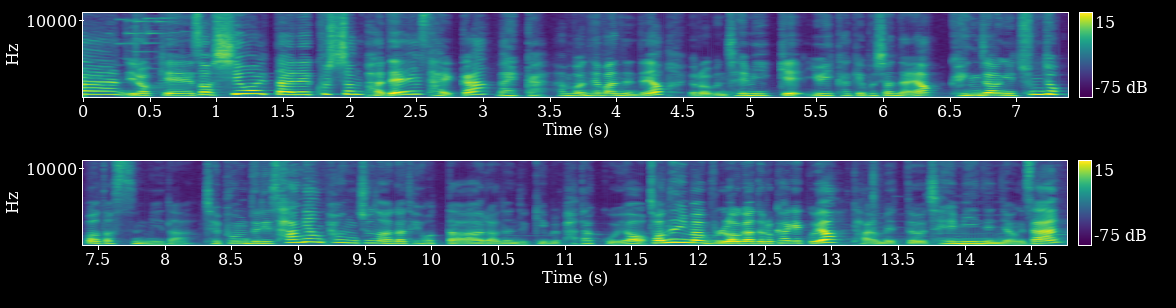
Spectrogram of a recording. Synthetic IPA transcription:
aniɾʌkʰe̞ːsʰʌɕʰiwʌɭt͈aɾe̞kʰuɕ͈ʌnpʰade̞sʰaɭk͈amaɭk͈ahambʌnɦe̞banːɯnde̞jojʌɾʌbunt͡ɕe̞miːk͈e̞juikʰaɡe̞boɕʰʌnːajokwe̞ŋd͡ʑaŋɦit͡ɕʰuŋd͡ʑʌk̚p͈ʌdas͈ɯmɲidat͡ɕe̞pʰumdɯɾisʰaŋjaŋpʰjʌŋd͡ʑunaɡadwe̞ʌt̚t͈aɾanɯnːɯk͈imɯɭpadak̚k͈ojot͡ɕʌnɯnimanmuɭːʌɡadoɾokʰaɡe̞t̚k͈ujotaɯme̞t͈ot͡ɕe̞miːnːɯnjʌŋsʰaŋ

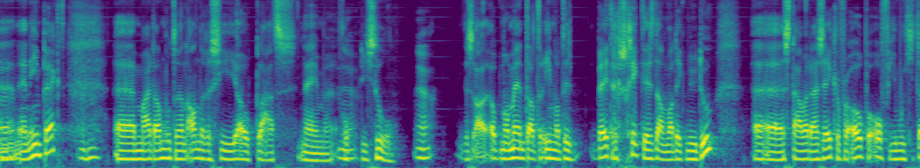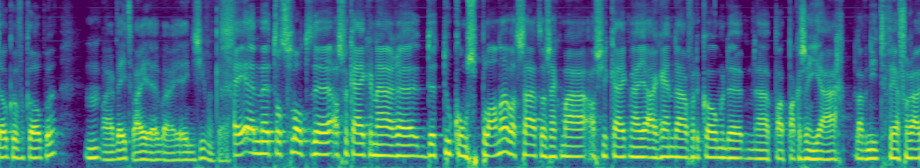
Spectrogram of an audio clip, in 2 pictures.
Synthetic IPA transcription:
nʔɛ̰nɪmpɛkt | əmaːɹdɑnmutərənʔɑ̰ndərəsiiowpla̰ːtsnejmənɔp̚distulˠ | døsɔ̰ptmomɛnt̚dɑtə̰ɹʔimɑntɪsbejtəɹχə̥sχɪk̚tɪzdɑnʋɑtɪknydu | staːnʋədaːɹzejkəɹvʊːɹʔowpə̰ʔɔfjəmutjətowkovəɹkowpə | maːɹʋejtʋaːɹjəʋaːɹjəejnəɹʒivɑnŋkrɛ̰jxtejɛntɔtslɔtəɑlˠsʋəkɛjkənaːrədətukɔmstplɑnəʋɑtstaːtəzɛxmaːɹɑ̰lˠsjəkɛjk̚tnaːɹjəaɣɛndaːvʊːɹdəkowməndənapɑkəzəənjaːrlaːtʋənitfɛɹvoːrœ

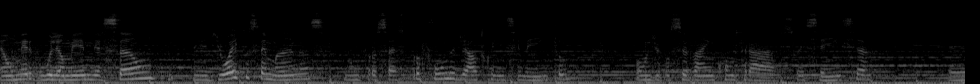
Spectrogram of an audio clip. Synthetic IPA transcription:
ɛũmeɾɡuʎʊɛũmɐimeɾsɐ̃w̃ | ɛd͡ʒɪojt̪ʊsemɐ̃nɐs | nũpɾosɛsʊ̥pɾofũnd̪ʊd͡ʒɪawt̪ʊ̥kõɲesimẽnt̪ʊ | õnd͡ʒɪvosevajẽŋkʰõnt̪ɾaɾsuɐesẽsjɐ | ɛ

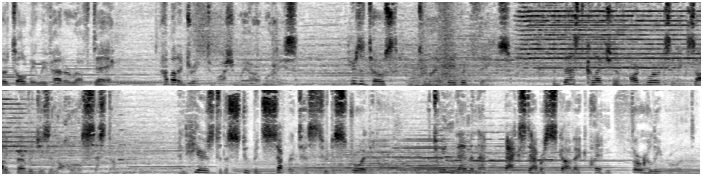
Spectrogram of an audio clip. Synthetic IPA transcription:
oʊtʰoʊlˠd̚miwiv̥əɾəɹʌfd̥eɪ | haʊəbaʊɾɨdɹɪ̃ŋk̚tʰəwɑ̰ʃəweɪaʊə˞wɜ˞ḭz̥ | hɪɹzɨtʰoʊs | tʰɨmaɪfeɪvə˞ɨt̪̚θɪ̰̃ŋz̥ | ðɨbɛs̚kʰəlɛkʃɨ̃nʌvɑɹd̚wɜ˞ksɨ̃nɨɡzɑɾɨk̚b̥ɛvɨd͡ʒɨzɨ̃nðə̰hoʊlˠsɪstə̃m | ɨ̃nhiɹz̥tʰɨðɨstʉpɨdsɛpɹɨɾʰɨstshʉdɨstɹ̥ɔɪɾɨɾɔ̰lˠbɨtʰw̥ĩnðɨ̃mɨ̃nðɨt̚b̥ækstæbə˞skɑvɨkʰaɪɨ̃m | θɜ˞l̩ˠiɹṵə̃nd̥

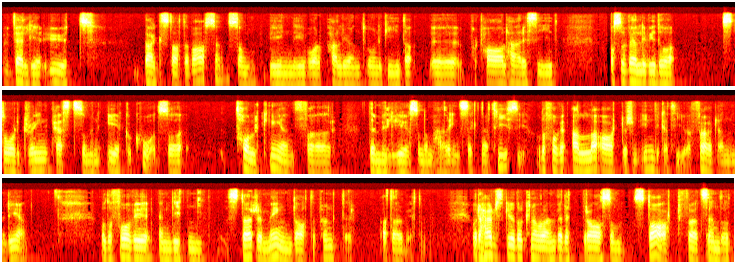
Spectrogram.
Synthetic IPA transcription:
vɛljəɾʉ̟ːt̪ | baɡst̪ɑːt̪abɑːsə̰nsɔmb̪ɪɾɪnːəɪvoːɾpʰalɪœnt̪ʊmʊlʊɡiːd̪ | pʰɔ̥ʈʰɑːlɦæːɾɪsiːd̪ | ɔsɔvɛljəɾvɪd̪ɔ | st̪oːɾɡɾɛɪnpʰɛst̪sɔmɛneːkʊkʰo̰ːd̪sɔ | t̪ʰɔlknɪŋənfœɾ | d̪̥ɛmɪljøːsɔmd̪ɔmhæ̰ːɾɪnsɛkt̪ənat̪ʰɾiːsɪ̰ɔd̪ɔfoːɾvɪʔalːa̰ʔɑːʈəʂɔmʔɪ̰nd̪ɪkat̪ʰḭːva̰fœɖɛnmɪljø̰ːn | ɔd̪ɔfoːɾvɪɛnliːt̪ən | st̪œrəmɛŋd̪ːɑːt̪ʰapʰɵŋkt̪ʰə̰ɾ | ʔat̪aɾbḛːt̪amḛ | ɔd̪ɛɦæːskɵlːəd̪ɔkʰɵnːavɑːɾaɛnvɛld̪ɪt̪̚bɾɑːsɔmst̪ɑːʈfœɾat̪sɛnd̪a

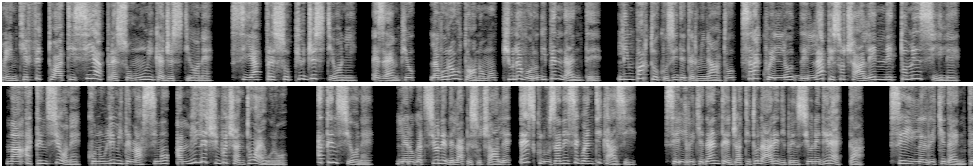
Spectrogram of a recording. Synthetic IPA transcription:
ment̪iefːet̪ːuaːt̪isiːapɾɛsːounuːnikad͡ʒest̪joːne | siːapɾɛsːopjud͡ʒest̪joːni | ezɛmpjo | lavoːɾoawt̪ɔːnomopjulːavoːɾod̪ipend̪ɛnt̪e | limpɔrt̪okozid̪ːet̪erminaːt̪osaɾakːwelːod̪elːaːpesot͡ʃaːlenet̪ːomensiːle | maʔat̪ːent̪sjoːnekonunliːmit̪emasːimoamːilːet͡ʃːiŋkwet͡ʃɛnt̪oɛwɾo̰ | at̪ːent̪sjoːne | leɾoɡat̪sːjoːned̪elːaːpesot͡ʃaːleɛeskluːzanejseɡwɛnt̪ikaːzi | seilrik̟jed̪ɛnt̪eɛd͡ʒat̪ːit̪olaːɾed̪ipensjoːned̪iɾɛt̪ːa | seilrik̟jed̪ɛnt̪e

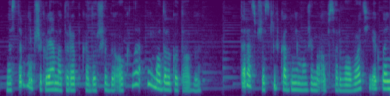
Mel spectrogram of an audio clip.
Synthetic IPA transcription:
nast̪ɛmpɲɛpʂɘklɛjamɘt̪ɔɾɛpkɛd̪ɔʂɘbɘ̰ʔɔ̰knaʔimɔd̪ɛlɡɔt̪ɔ̰vɘ | t̪ɛɾaspʂɛskʲilkad̪ɲimɔʐɛmɘ̰ʔɔ̰psɛɾvɔvat͡ɕjaɡbɛ

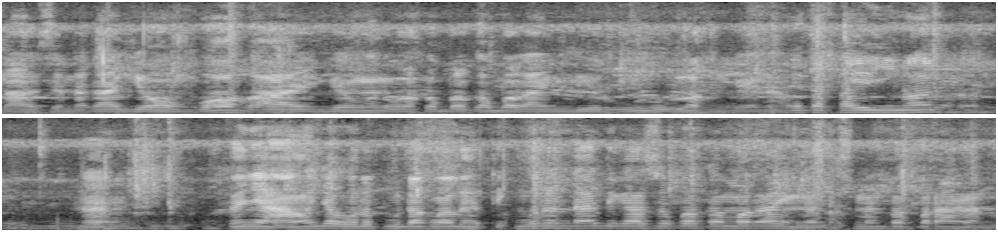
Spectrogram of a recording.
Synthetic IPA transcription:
nasəndakad͡ʒɔŋkɔhaiŋɡəŋənulahkabalkabalkaiŋdiɾulahŋkɛnaɛt̪akainan | nah | t̪əɲaod͡ʒauɾəp̚udaklalət̪ɪk̚muɾənd̪adikas̬ukakamakaiŋant̪əsmanpəpəɾaŋan

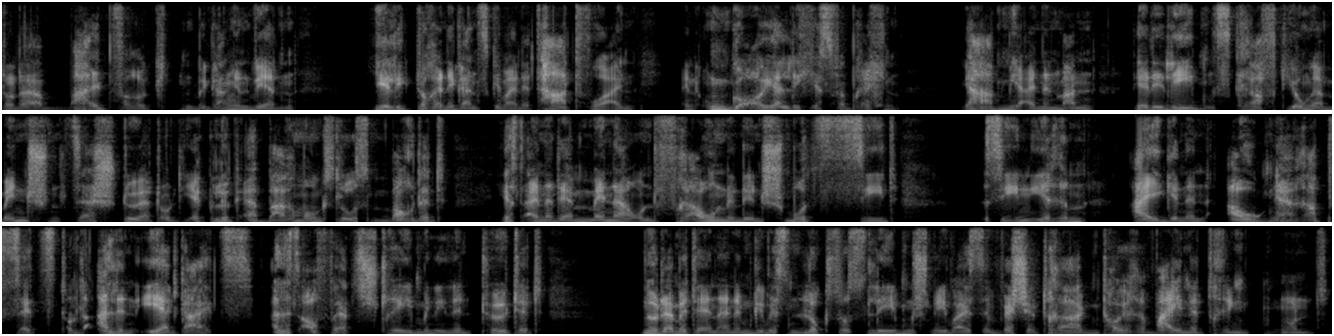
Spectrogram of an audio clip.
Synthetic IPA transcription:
ʔoːdɐ̰halpfɛɐʁʏktn̩bəɡaŋənveːɐdn̩ | hiːɐliːkt̚d̥ɔχaɪnəɡant͡sɡ̥əmaɪnətʰaːtfoːɐʔa̰ɪn | ʔaɪnʔʊnɡəhɔʏɐlɪçəsfɛɐbʁɛçn̩ | viːɐhaːbm̩hiːɐʔa̰ɪnənman | d̥eːɐɾiːleːbm̩skʁ̥aftʰjʊŋɐmɛnʃn̩t͡sɛɐʃtøːɐtʊntiːɐɡlʏkɛ̰ɐba̰ʁmʊŋsloːsmɔʁdət | hiːɐɪstʔaɪnɐdeːɐmɛnɐʊntfʁ̥aʊənɪndeːnʃmʊt͡st͡siːt | z̥iːɪniːʁ̞ən | ʔaɪɡənənʔaʊɡŋ̩hɛʁa̰pz̥ɛt͡stʊntʔalənʔeːɐɡa̰ɪt͡sʔaləsʔaʊfv̥ɛɐt͡sʃtʁ̥eːbm̩ɪniːnəntʰøːtət | nuːɐɾamɪteːɐɪnaɪnəmɡəvɪsn̩lʊksʊsleːbm̩ʃneːvaɪsəvɛʃətʁ̥aːɡŋ̩tʰɔʏʁ̞əvaɪnətʁ̥ɪŋkŋ̩ʊnt

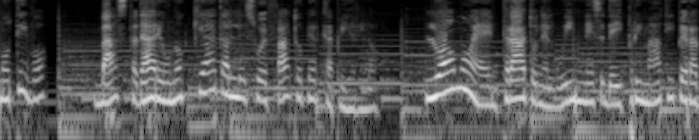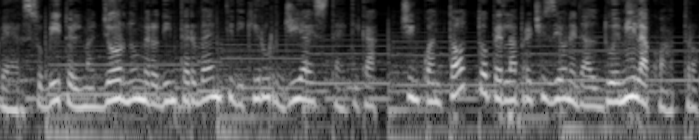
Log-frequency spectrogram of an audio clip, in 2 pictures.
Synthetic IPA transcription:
mot̪iːvo | bast̪ad̪aːɾeunokːjaːt̪aːlːesuːefaːt̪operkapirlo | lwɔːmoɛent̪ɾaːt̪onelwinːesd̪ejpɾimaːt̪ipeɾaversubiːt̪oilmad͡ʒːornuːmeɾod̪iːnt̪ervɛnt̪id̪ik̟iɾurd͡ʒiːaest̪ɛːt̪ika | t͡ʃiŋkwant̪ɔt̪ːoperlapɾet͡ʃizjoːned̪ald̪uemiːlakwat̪ːɾo

